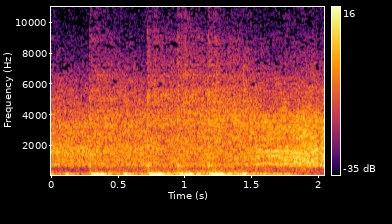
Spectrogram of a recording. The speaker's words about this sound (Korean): 이럴 때 관중들의 응원이 더 시끄러워야 됩니다. 더 크게.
